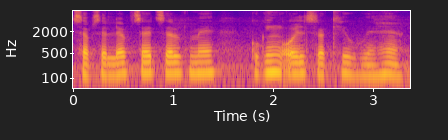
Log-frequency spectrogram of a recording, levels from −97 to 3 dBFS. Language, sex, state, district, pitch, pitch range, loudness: Hindi, male, Arunachal Pradesh, Lower Dibang Valley, 135 Hz, 130-140 Hz, -17 LUFS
